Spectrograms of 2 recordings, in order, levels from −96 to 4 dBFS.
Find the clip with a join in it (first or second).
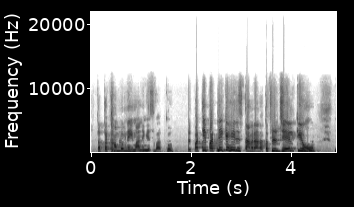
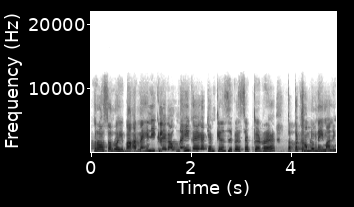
first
